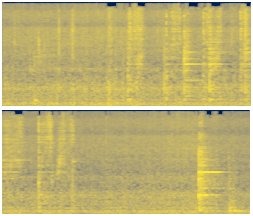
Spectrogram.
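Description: Chopped tomato hits a pan of onion, garlic and chili for mung bean masala, frying with a steady close sizzle broken by repeated scraping stirs of a spoon against the pan, with no talk.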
